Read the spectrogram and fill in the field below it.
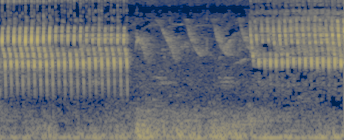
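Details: Canary song meant to prepare males and females for mating: dense fast trills with a lull of faint swooping notes between them, over a steady background hiss.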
